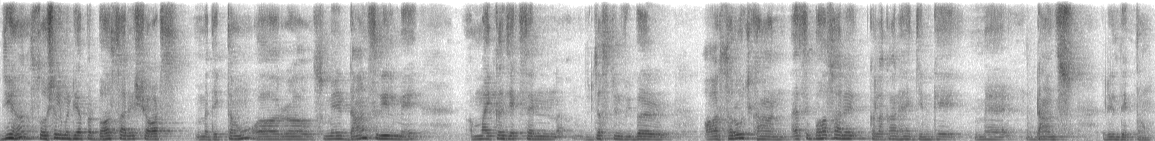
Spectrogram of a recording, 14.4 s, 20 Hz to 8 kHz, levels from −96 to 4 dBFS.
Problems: echo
